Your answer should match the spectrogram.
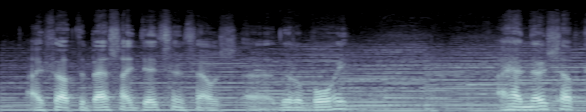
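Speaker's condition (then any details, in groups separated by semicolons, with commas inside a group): Tardive dyskinesia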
